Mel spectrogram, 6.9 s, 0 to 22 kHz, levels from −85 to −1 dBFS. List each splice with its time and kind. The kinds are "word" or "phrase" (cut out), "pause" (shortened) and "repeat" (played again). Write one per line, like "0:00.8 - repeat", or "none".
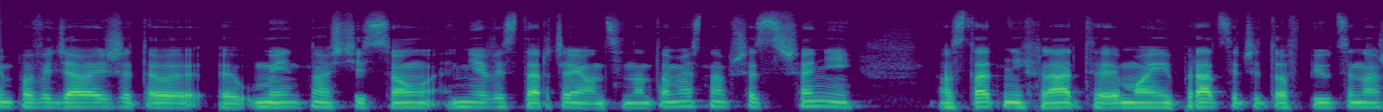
none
